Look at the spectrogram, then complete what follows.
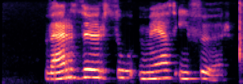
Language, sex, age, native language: Icelandic, male, 9, Icelandic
